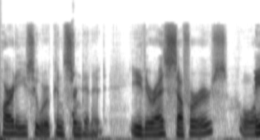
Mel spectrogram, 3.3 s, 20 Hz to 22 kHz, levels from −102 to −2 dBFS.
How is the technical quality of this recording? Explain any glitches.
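Two brief glitches break up the speech, at 0.88–0.92 s and 3.15–3.19 s: short blips from damaged data in a compressed stream, where corrupted frames made the decoder lose sync.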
